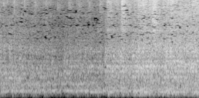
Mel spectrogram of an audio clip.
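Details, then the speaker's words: Motorcycle in neutral, first electric-start after installing a new starter (sprag) clutch and bearing: catches cleanly and settles into a steady, even idle with no knocks or rattles. Sounds healthy. "Let's start neutral smoothly start फ self start smoothly"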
